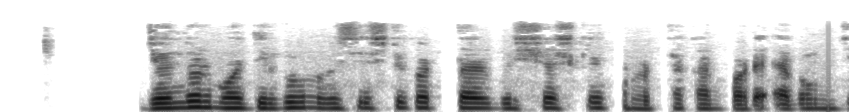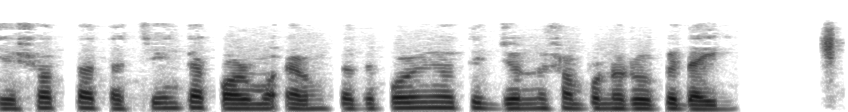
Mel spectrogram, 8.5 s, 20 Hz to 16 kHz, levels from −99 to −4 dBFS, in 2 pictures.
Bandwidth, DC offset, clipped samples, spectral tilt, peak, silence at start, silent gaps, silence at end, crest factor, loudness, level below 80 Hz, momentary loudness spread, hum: 7.4 kHz; under 0.1%; under 0.1%; -8 dB/octave; -2 dBFS; 0.75 s; 2.21-2.28 s, 4.56-4.62 s, 7.94-8.34 s; 0.1 s; 18 dB; -20 LUFS; -62 dBFS; 9 LU; none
